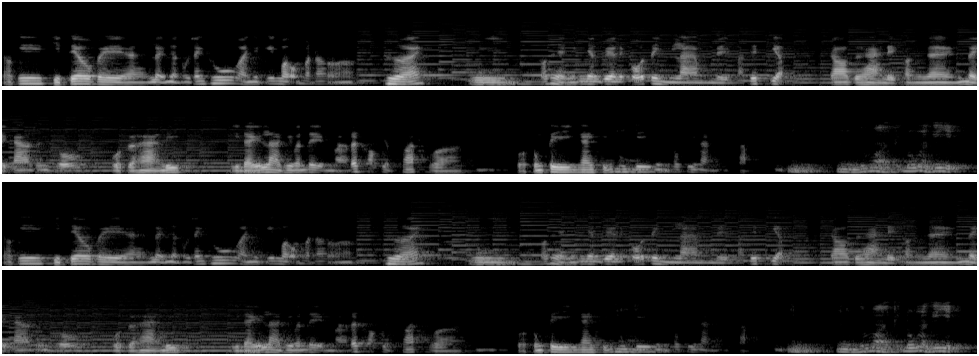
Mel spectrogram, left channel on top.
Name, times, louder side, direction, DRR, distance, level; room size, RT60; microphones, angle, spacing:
voice 1, 0.0-3.5 3.8-4.2 4.7-7.9 8.3-10.6 10.8-11.5 12.0-14.3 14.9-16.8, left 5 dB, 45° left, 16 dB, 0.3 m, -28 dB
sound 1, 3.5-12.3, equal, 20° right, 3.4 m, -45 dB
voice 2, 4.7-5.5 12.1-12.4 14.5-14.7 15.9-16.3 17.5-19.2, right 1 dB, 55° right, 3 dB, 2.5 m, -39 dB
17.5 x 9.3 x 2.3 m, 0.75 s
head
